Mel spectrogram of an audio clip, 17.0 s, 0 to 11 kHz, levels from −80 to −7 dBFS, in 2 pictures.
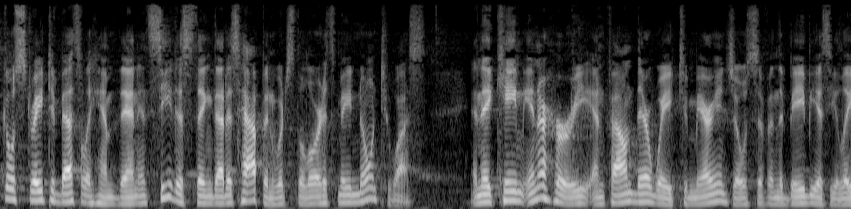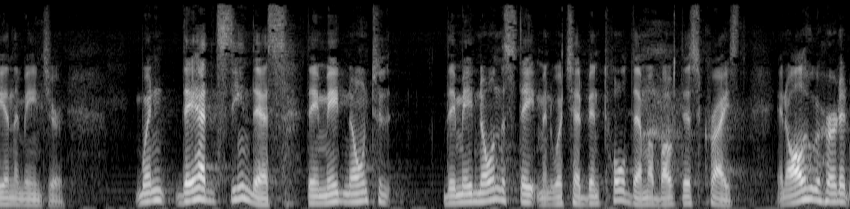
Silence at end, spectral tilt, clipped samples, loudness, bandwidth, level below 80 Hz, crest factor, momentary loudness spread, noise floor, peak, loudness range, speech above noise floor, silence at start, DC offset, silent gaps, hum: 0 s; -5.5 dB/octave; under 0.1%; -25 LUFS; 10.5 kHz; -56 dBFS; 20 dB; 10 LU; -54 dBFS; -4 dBFS; 3 LU; 29 dB; 0 s; under 0.1%; none; none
